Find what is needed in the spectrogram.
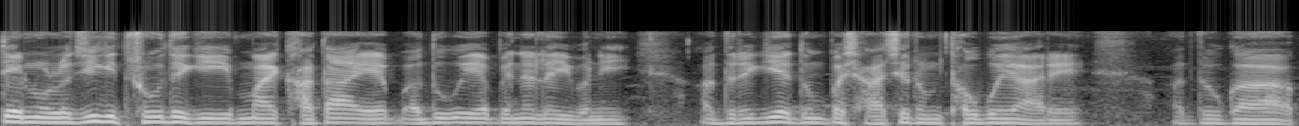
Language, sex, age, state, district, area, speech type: Manipuri, male, 18-30, Manipur, Tengnoupal, rural, spontaneous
